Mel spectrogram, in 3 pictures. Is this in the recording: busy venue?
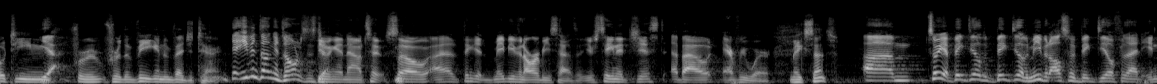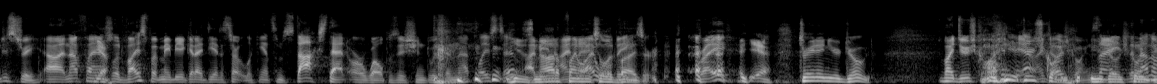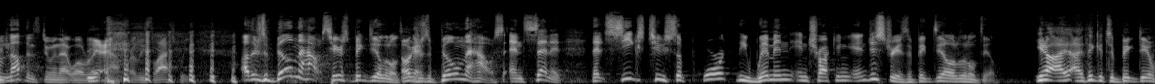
yes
